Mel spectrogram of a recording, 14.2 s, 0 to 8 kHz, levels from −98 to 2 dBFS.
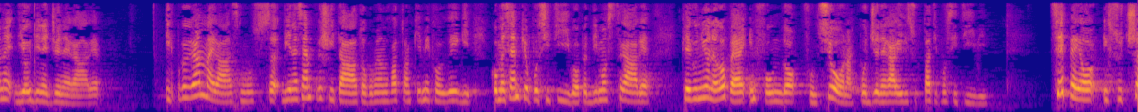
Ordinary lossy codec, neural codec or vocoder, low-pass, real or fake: none; none; 7.2 kHz; real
